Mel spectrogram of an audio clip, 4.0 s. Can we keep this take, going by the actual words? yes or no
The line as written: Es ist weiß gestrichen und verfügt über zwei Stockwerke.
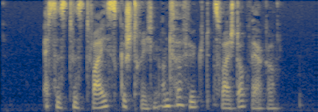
no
